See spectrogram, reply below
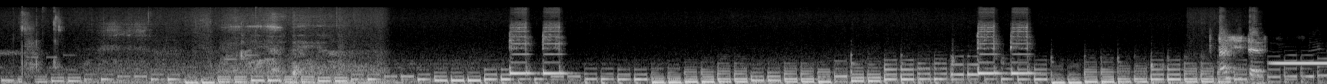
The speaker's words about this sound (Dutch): Komt-ie. Eerst even bellen.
